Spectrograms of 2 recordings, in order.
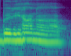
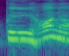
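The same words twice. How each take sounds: First: "biryana" with an opening b, like biryani; wrong pronunciation. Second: "Pirihana" with an opening p and an h; corrected pronunciation. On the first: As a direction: say "biryana" as the mistaken version. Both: Shown as a demonstration. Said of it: "Not biryana".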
